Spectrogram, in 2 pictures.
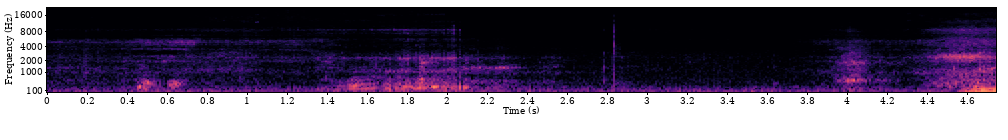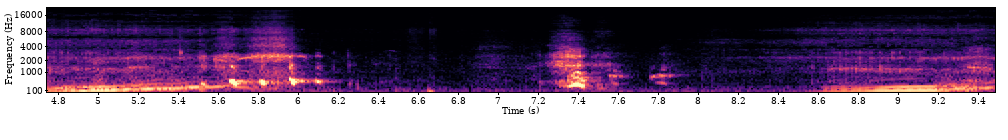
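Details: Two sleepers snoring one after the other, filmed in 2017: rough, rattling snores rising through each breath, with whistling, snorting bursts and a low steady background hum.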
